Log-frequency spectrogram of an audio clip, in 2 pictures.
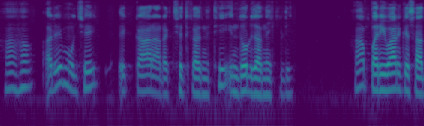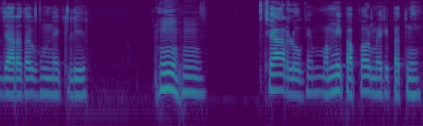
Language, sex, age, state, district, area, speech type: Hindi, male, 30-45, Madhya Pradesh, Bhopal, urban, spontaneous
